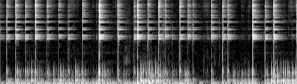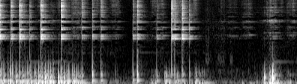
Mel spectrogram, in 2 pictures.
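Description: A glass demijohn is tapped in quick bursts, giving short glassy clinks with bright ringing overtones over a soft hollow low thump. The taps come in fast irregular runs with brief pauses and die away almost instantly.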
